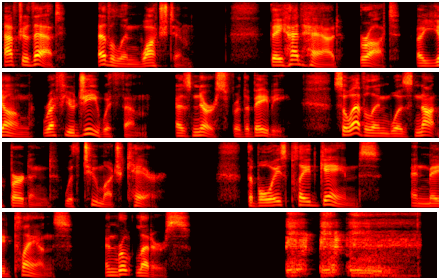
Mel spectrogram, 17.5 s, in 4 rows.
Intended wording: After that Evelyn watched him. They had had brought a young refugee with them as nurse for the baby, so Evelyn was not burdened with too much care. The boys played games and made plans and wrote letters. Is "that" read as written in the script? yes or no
yes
